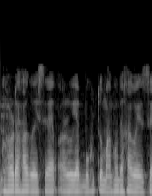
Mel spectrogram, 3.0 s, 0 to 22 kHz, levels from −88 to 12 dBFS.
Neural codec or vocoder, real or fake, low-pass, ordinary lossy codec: codec, 16 kHz, 8 kbps, FreqCodec, larger model; fake; 5.4 kHz; none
